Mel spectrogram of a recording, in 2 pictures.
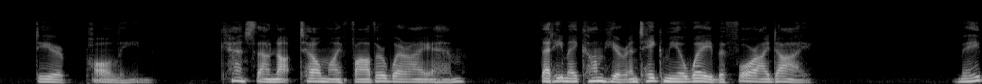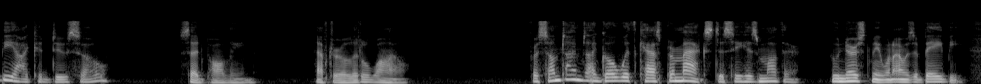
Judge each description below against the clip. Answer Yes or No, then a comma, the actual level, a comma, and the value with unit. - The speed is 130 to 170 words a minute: Yes, average, 160 wpm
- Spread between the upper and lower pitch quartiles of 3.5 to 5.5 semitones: Yes, average, 4.5 semitones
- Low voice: Yes, low, 125 Hz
